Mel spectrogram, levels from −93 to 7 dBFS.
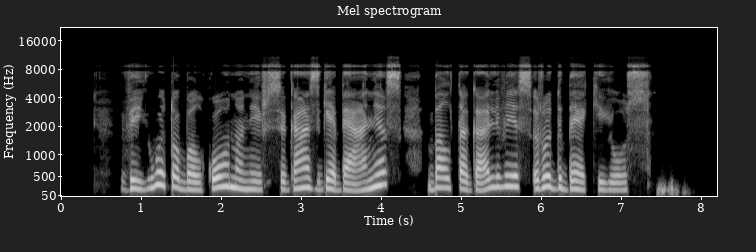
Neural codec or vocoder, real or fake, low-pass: none; real; 10.8 kHz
